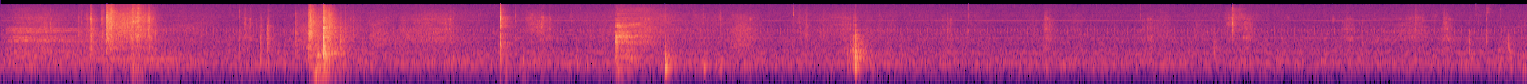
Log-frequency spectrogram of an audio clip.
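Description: Stainless steel mixing bowl clanking and knocking as it is lifted off a stand mixer and handled with a spatula: about five sharp knocks spread over the first nine seconds, the loudest about three seconds in, with a brief scraping rush about a second in.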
